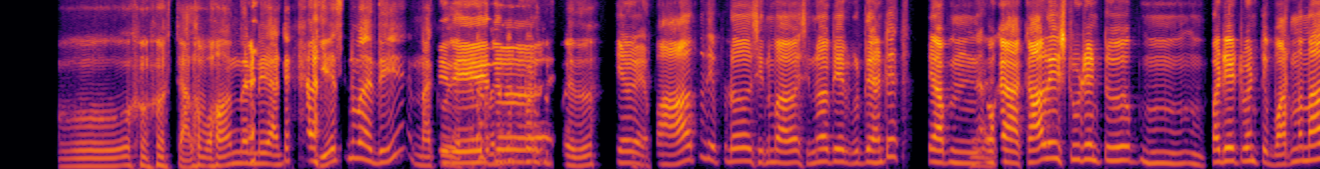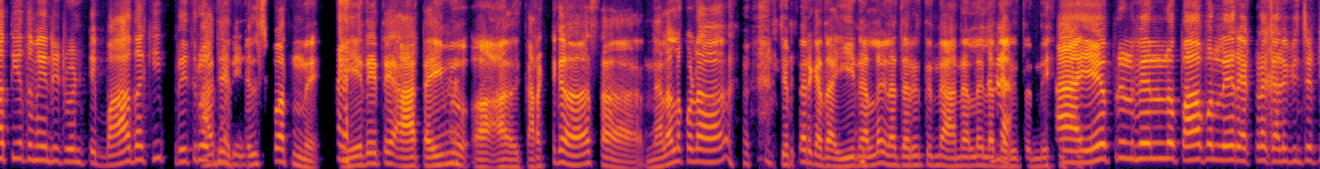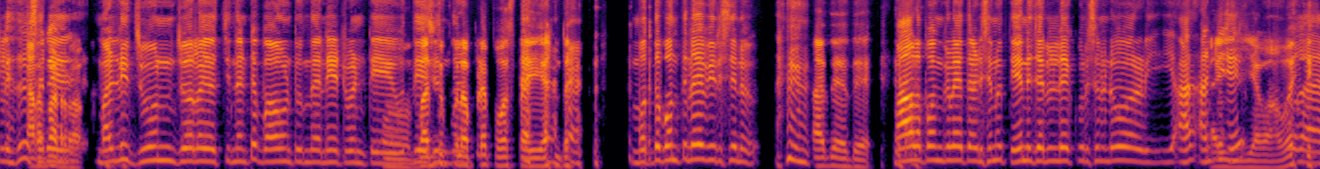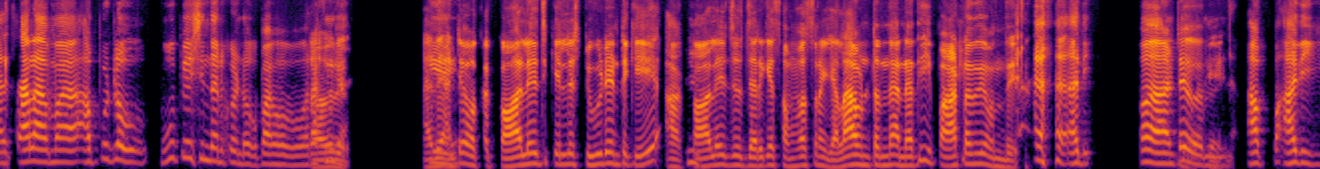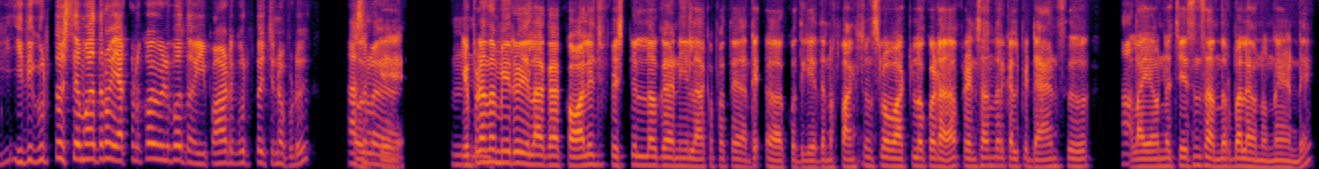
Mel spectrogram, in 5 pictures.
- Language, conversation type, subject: Telugu, podcast, పాత పాటలు మిమ్మల్ని ఎప్పుడు గత జ్ఞాపకాలలోకి తీసుకెళ్తాయి?
- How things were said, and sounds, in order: laughing while speaking: "చాలా బావుందండి"; chuckle; giggle; chuckle; in English: "కరెక్ట్‌గా"; giggle; chuckle; chuckle; chuckle; chuckle; laugh; giggle; chuckle; chuckle; in English: "స్టూడెంట్‌కి"; in English: "కాలేజ్"; chuckle; tapping; in English: "ఫంక్షన్స్‌లో"; in English: "ఫ్రెండ్స్"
